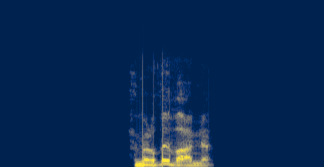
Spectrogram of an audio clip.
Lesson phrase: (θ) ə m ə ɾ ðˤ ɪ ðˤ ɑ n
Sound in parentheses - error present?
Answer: no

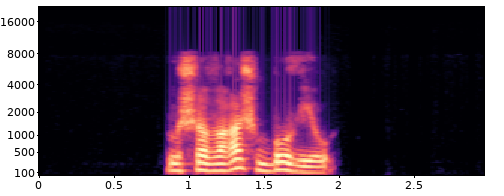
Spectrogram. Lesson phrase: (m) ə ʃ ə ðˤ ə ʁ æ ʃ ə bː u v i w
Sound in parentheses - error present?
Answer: no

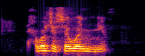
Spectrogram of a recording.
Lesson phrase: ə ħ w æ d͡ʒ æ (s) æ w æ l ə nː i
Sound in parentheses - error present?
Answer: no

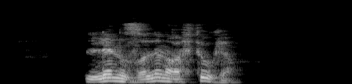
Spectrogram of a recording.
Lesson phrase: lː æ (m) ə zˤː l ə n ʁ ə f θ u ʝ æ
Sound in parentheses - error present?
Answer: yes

